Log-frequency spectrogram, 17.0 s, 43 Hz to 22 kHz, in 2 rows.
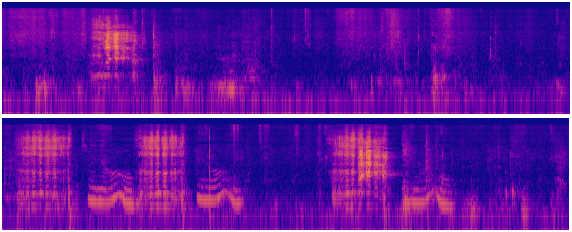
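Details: A pregnant African pygmy goat doe on her kidding day, around 9am, restless and in discomfort with a full, tight udder, bleats in short, quavering, nasal bursts with rough noisy cries between them; she later kidded triplets.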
